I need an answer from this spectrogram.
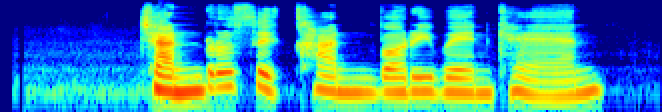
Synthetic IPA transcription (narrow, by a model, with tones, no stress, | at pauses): t͡ɕʰa˦˥nɾuː˦˥sɯ˨˩kʰːa˧nbɔː˧ɾi˦˥weː˧nkʰɛː˩˦n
